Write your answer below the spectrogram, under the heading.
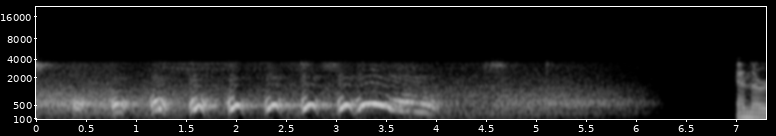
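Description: Barred Owl giving a rhythmic series of about eight low hoots over three seconds, closing with a drawn-out, wavering, falling hoo-aww. A brief burst of another sound follows after a pause.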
